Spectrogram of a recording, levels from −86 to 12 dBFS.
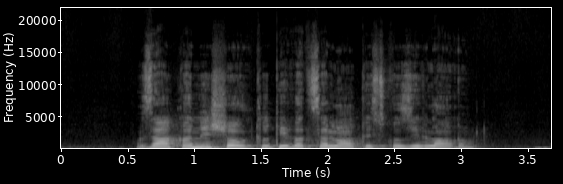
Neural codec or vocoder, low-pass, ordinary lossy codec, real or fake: codec, 44.1 kHz, 1.7 kbps, Pupu-Codec; none; none; fake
